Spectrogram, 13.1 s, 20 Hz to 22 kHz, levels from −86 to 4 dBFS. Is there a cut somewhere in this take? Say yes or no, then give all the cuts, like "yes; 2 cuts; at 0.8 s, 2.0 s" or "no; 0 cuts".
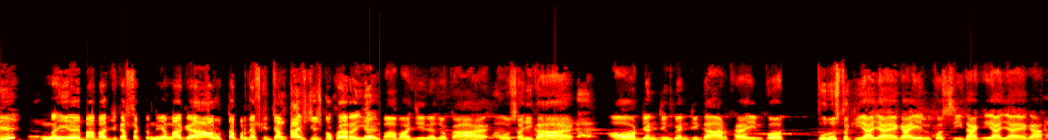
yes; 1 cut; at 4.7 s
